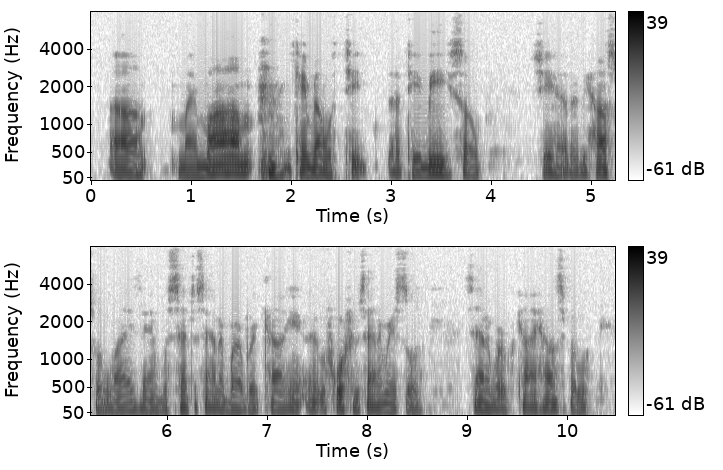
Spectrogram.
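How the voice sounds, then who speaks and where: In an American accent, a man talks at a fairly quick pace with a fairly low pitch and fairly even intonation. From California, USA. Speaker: Japanese American former internment camp incarceree. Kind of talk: oral history interview answer. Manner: hesitant, with many fillers.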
